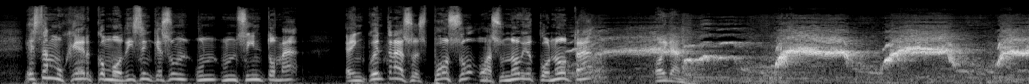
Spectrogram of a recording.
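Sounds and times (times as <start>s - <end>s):
speech: 0.2s - 7.1s
woman screaming in a played video: 5.9s - 10.2s.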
